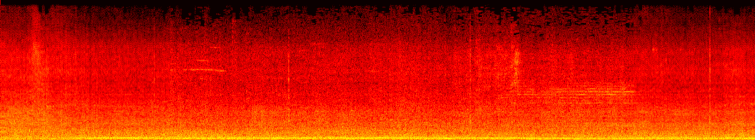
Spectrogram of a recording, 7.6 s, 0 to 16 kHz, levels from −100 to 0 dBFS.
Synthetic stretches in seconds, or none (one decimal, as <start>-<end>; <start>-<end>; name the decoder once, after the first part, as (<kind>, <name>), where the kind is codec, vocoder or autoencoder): 0.0-1.7 (vocoder, Vocos); 6.3-7.6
